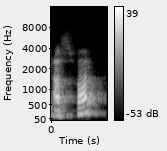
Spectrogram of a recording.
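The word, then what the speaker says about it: أصفر: আমরা এখানটা লিখে দিয়েছি আরবি আসফার। একই সাথে সেটির উচ্চারণ দেয়া আছে আসফার।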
